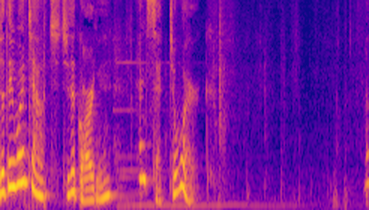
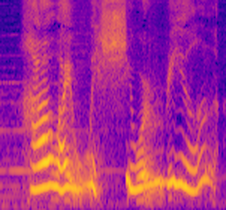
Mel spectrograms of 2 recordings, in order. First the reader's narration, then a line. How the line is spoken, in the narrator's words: sighed his wife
